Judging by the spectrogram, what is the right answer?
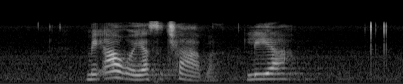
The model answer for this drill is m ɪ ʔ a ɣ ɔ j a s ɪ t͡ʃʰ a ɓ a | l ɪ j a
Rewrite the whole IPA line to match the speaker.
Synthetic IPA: m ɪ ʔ a ɣ ɔ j a s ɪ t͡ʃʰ a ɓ a | l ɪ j a

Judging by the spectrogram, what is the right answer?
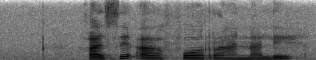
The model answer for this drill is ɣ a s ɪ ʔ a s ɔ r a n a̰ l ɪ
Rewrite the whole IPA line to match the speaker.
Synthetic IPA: ɣ a s ɪ ʔ a f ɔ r a n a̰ l ɪ

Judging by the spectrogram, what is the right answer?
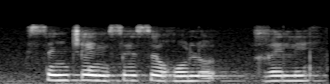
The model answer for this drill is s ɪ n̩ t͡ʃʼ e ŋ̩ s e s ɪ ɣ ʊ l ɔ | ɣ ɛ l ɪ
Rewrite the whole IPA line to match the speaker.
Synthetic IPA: s ɪ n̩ t͡ʃʼ e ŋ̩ s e s ɪ ɣ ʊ l ɔ | ɣ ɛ l ɪ

